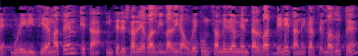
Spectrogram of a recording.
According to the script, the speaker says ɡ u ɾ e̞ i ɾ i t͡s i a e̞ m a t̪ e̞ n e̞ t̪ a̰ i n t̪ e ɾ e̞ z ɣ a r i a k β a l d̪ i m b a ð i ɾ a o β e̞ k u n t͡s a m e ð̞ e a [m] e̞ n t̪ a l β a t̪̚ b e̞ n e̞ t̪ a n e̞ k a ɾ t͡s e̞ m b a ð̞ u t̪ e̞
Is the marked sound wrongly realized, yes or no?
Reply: no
